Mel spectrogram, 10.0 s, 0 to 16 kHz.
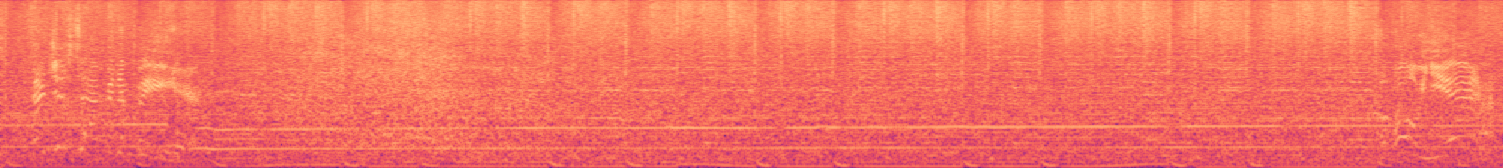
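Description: Racing cars in Forza Horizon 4 roar loudly and continuously as they accelerate together at the start of a festival race, engines droning steadily with tire noise, and a voice talks over them.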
